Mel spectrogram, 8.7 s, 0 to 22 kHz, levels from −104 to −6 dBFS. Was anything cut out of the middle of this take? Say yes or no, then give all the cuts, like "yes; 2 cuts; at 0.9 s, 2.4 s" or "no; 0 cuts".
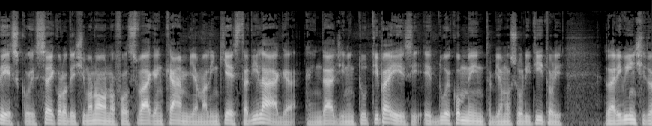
yes; 1 cut; at 6.5 s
